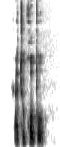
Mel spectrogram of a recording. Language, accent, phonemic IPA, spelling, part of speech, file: French, France, /a tu pʁɔ.po/, à tout propos, adverb, LL-Q150 (fra)-à tout propos.wav
- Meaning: constantly, at every turn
